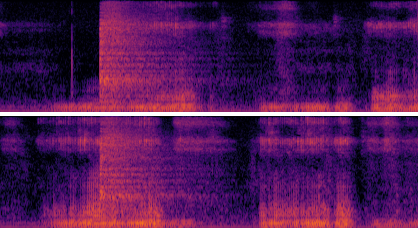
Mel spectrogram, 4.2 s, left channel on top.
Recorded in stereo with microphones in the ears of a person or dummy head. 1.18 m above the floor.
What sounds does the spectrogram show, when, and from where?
1.0 s a snare drum: 10° left (ahead or behind), 1.7 m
